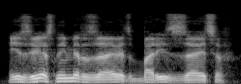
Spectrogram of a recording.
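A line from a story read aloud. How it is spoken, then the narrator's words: Scoffing snort. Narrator (Russian): хмыкнул Робеспьер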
